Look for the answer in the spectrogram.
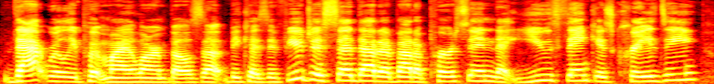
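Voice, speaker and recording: A woman's voice: medium pitch, brisk. A woman streamer talking casually, ranting in a heated, sarcastic and profane way.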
